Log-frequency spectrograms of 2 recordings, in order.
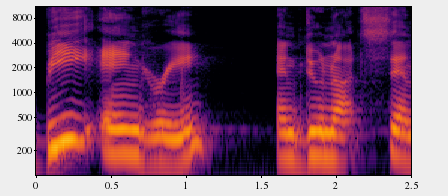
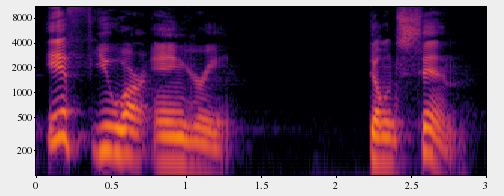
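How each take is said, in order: First: "be angry" dragged out slowly as an order; slow stressed command. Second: "If you are angry" stressed on "If", then a softer "don't sin"; soft conditional reading. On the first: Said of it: "the term isn't just". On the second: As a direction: lean on "If" to make it a condition. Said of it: "No, he says this". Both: Shown as a demonstration.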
